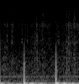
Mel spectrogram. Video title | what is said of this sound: Clarrie's Greenhouse Tour | when it's mature you can pound on it and if it sounds Hollow then it's it's mature ... it doesn't sound hollow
